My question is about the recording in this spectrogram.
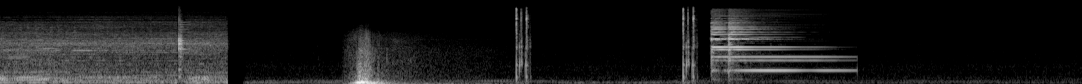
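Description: Steady outdoor background noise that cuts off abruptly about two seconds in. It gives way to subscribe-button animation sound effects: a loud low whoosh, two sharp clicks, then a bell chime ringing for about a second and a half before stopping.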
